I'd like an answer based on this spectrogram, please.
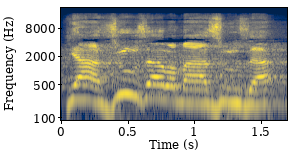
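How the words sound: The jim sound is pronounced as a soft j. "বাঙালি জিমকে বলা ঝা"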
